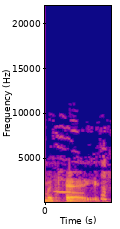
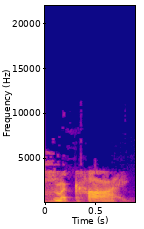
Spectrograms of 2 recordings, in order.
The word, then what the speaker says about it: McKay: What is M-A-C-A-O-I-D-H? What is that? – Well, that's the Gaelic spelling of my last name, McKay. – Thank you. – The way the Scottish pronounce it, it's McKay.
